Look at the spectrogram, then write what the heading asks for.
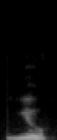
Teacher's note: remember, the Y sound is going to feel like an E. It's going to be E-U, you. You. Okay.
